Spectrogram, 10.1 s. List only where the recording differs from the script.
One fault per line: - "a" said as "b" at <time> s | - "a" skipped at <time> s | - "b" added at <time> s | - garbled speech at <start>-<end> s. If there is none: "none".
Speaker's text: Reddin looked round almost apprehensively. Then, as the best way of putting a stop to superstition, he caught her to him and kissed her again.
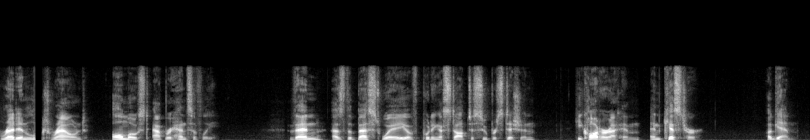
- "to" said as "at" at 7.6 s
